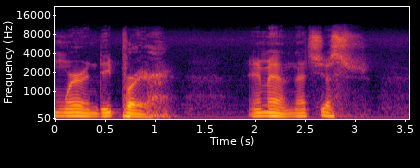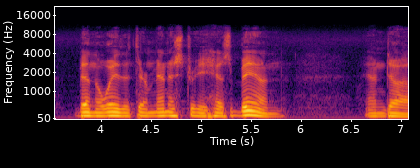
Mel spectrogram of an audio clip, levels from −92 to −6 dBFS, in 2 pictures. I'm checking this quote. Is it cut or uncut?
uncut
